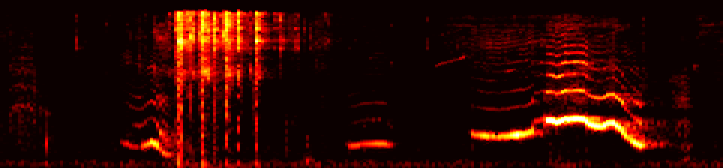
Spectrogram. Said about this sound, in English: This is my producer Amanda's dog, Truffles. As you can hear, she's whining about something.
